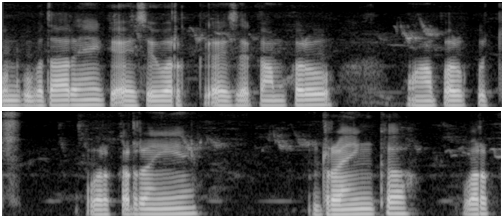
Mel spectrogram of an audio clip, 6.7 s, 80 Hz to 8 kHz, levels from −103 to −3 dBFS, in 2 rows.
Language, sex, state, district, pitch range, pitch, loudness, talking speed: Hindi, male, Bihar, East Champaran, 135-150 Hz, 140 Hz, -29 LUFS, 180 wpm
